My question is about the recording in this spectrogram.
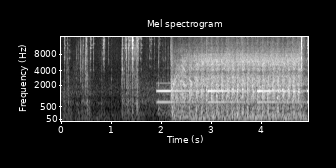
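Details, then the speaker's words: Truck suspected of a bad fuel pump, cranked after spraying into the intake: starter churns evenly about three seconds but never catches; acts like it wants to start, fuel delivery suspected. "Okay, so now I'm back in the truck. It act like it wanted to start, so I'm gonna spray a little bit more."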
